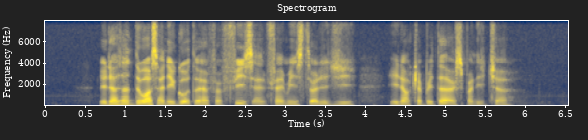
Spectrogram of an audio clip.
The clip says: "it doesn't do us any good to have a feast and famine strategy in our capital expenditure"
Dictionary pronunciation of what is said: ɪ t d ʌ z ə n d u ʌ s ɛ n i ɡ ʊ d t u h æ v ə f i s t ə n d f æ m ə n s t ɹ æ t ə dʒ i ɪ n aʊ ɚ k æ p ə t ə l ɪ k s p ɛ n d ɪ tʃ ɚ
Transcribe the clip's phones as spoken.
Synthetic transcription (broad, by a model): ɪ t d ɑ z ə n d u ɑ s ɛ n i ɡ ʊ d t u h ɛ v ə f i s ə n f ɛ m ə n s t ɹ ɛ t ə dʒ i ɪ n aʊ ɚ k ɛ p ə t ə l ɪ k s p ɛ n d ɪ tʃ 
